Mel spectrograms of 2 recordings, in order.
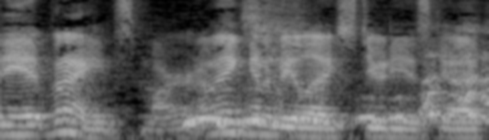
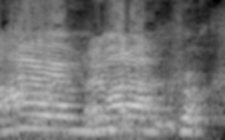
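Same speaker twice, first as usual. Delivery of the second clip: slow, laughing politician impression; Nixon impression; 5 semitones higher, 5 dB louder, slower than usual. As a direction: ham up the presidential denial. Famous quote done as an impression.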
